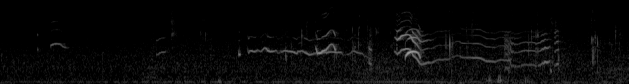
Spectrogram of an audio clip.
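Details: Four-day-old Chihuahua puppies with their mother, a litter of four males and one female, in Fredericksburg, Virginia: thin, high wavering squeals and whines, several overlapping and bending up and down in pitch, loudest near the middle, over a quiet indoor background.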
